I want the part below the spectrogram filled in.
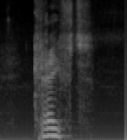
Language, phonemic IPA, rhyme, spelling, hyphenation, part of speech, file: Dutch, /kreːft/, -eːft, kreeft, kreeft, noun, Nl-kreeft.ogg
- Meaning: lobster, crayfish, used of certain members of the Pleocyemata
